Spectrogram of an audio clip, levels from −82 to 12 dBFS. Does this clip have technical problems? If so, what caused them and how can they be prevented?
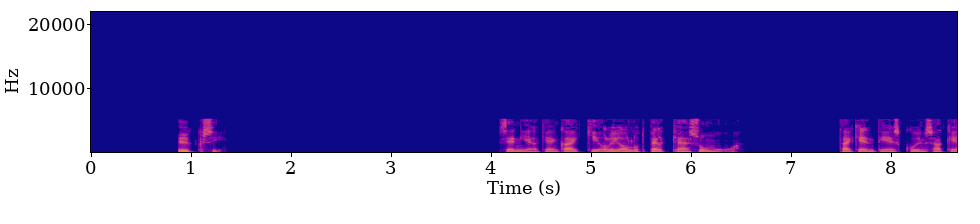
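No, nothing here sounds off technically, so there's nothing to trace back or guard against this time.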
